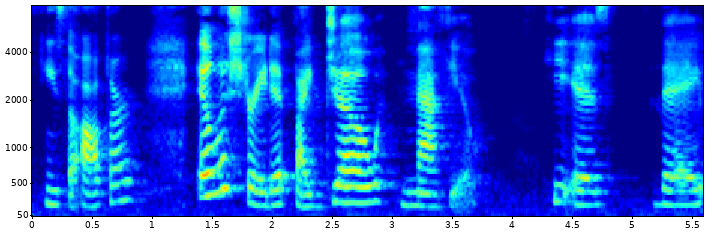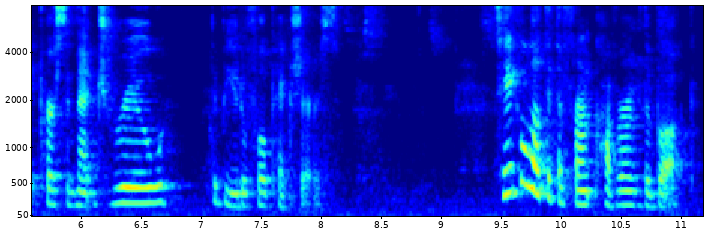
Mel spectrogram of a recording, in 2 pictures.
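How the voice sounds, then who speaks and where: Indoors at home, a young adult woman reads a picture book aloud like a teacher to a young child. Her medium-pitched voice is animated, with deliberate, emphatic storybook phrasing and prompting questions.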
